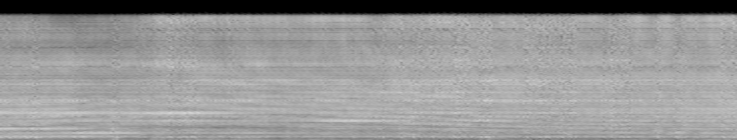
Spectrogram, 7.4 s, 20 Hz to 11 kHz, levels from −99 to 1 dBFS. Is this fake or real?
fake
